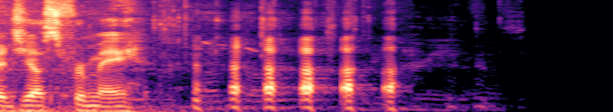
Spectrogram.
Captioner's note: laughter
